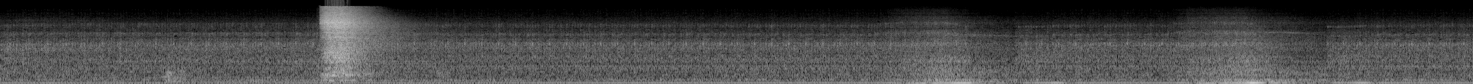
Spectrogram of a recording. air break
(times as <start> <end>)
3.2 4.6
